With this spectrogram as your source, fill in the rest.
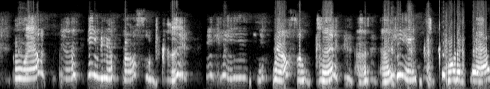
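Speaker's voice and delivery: mock high, sobbing crybaby whine. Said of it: "all these crybabies that say".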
